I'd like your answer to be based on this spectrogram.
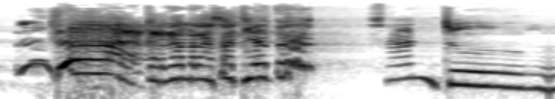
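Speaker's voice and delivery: loud, high exclaimed answer; emphatic shout. Acted. Preacher answers his own question to the church, loud high shout. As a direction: shout the answer out, then slow down.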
